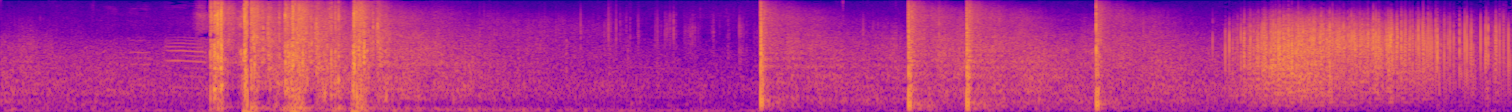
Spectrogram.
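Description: Aerial fireworks shells bursting: a quick cluster of sharp bangs about a second in, then single bangs spaced through the middle, followed by a second or so of dense hissing noise near the end.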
